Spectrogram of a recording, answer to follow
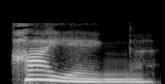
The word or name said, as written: hying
